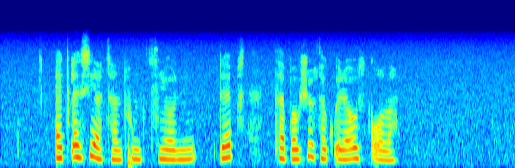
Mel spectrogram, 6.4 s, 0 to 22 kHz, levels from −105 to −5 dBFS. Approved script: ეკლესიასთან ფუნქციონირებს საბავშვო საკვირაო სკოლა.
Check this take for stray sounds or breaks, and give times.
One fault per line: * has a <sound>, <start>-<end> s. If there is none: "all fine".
all fine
